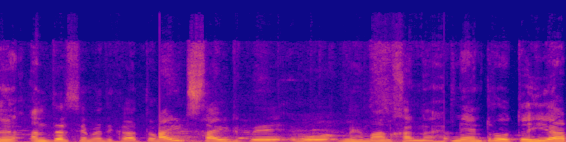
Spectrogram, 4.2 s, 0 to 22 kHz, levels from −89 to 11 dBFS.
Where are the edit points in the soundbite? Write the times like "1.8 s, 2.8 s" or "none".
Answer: 1.2 s, 3.4 s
